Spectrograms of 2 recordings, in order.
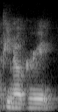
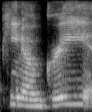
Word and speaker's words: Pinot Gris: why you called it pinot gris instead of pinot grigio yes exactly same exact grape but oregon the origin of the vines were from france and so they used the french pronunciation makes sense well this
